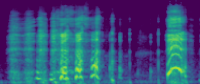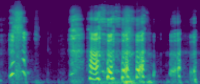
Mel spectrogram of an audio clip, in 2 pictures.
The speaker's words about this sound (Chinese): 哈欠来嘞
